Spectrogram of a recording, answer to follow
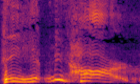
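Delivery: put-on high, slow, whiny little girl voice; little girl wailing that she was hit; little girl complaining. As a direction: whine it like a hurt little sister. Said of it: "And Margaret said".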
